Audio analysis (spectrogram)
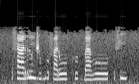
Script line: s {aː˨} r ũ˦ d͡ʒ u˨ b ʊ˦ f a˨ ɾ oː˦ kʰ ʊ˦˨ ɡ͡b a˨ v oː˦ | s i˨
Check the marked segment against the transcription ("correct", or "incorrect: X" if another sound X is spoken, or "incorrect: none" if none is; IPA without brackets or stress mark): correct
